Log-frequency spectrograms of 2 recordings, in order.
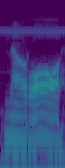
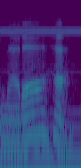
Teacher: Usually, whenever there is a ra followed by a ya, which doesn't have dots, and an alif ul met above that ya without dots, you have to pronounce the ra with tarqiq · Shown in: second take · The reason for this is that in Warsh, it's said that it is difficult to say naraha.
